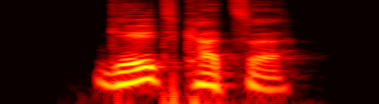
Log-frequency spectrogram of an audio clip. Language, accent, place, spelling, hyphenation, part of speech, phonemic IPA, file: German, Germany, Berlin, Geldkatze, Geld‧katze, noun, /ˈɡɛltˌkat͡sə/, De-Geldkatze.ogg
- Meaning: money belt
